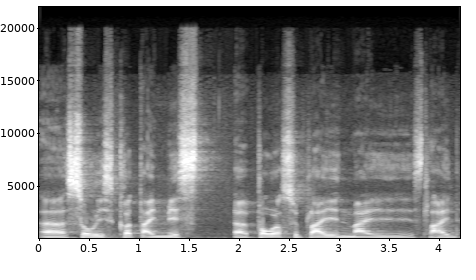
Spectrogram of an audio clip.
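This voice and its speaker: A man with a French accent speaks in a fairly low pitch with monotone, flat intonation. Audible room echo and noticeable background noise surround him. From France. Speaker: pre-sales engineer. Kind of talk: conference presentation. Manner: halting, many fillers.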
